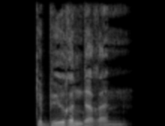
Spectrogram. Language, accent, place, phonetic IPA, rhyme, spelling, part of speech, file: German, Germany, Berlin, [ɡəˈbyːʁəndəʁəm], -yːʁəndəʁəm, gebührenderem, adjective, De-gebührenderem.ogg
- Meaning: strong dative masculine/neuter singular comparative degree of gebührend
